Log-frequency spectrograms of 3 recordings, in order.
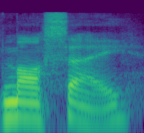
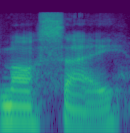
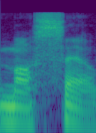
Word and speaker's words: Marseille: it's in France so this is Marles in English we say it is Marseilles and it doesn't look like Marles looks like Marcel doesn't it and I think the odd American might say it that way. But it's marles normally in English.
